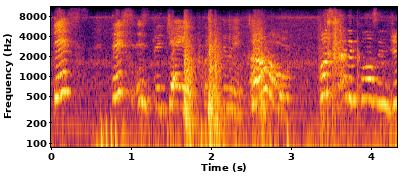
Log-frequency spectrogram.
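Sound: door swinging shut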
